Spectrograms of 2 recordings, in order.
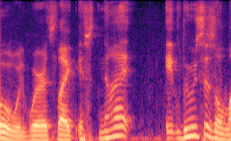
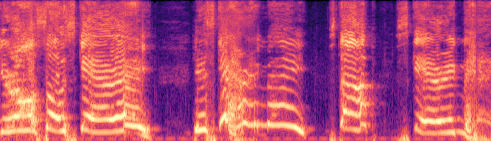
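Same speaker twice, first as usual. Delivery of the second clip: very high, terrified, frightened shrieking scream; 6 dB louder than usual. Showing how someone would just scream in response, a mock-scared scream. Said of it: "just scream like".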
